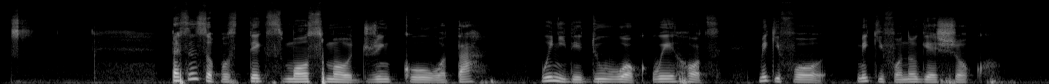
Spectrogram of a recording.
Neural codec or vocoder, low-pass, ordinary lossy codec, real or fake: none; 19.8 kHz; none; real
